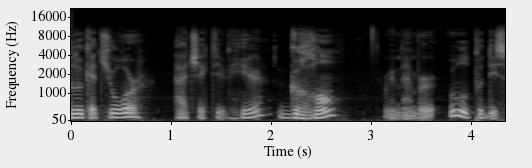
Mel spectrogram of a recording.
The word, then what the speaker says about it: grand: Okay, so phonetically what you can hear is that this first form here for the masculine, grand, so you don't pronounce the final D, will be exactly the same as the plural form for the masculine, grand.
